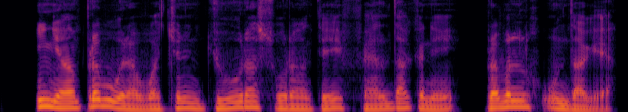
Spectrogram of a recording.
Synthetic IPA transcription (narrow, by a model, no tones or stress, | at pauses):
ɪjãːpɾɐbuɾaʋət͡ʃənd͡ʒoːɾasoːɾãːt̪epʰɛːld̪aːkəne | pɾɐbəlʊ̰̃ːnd̪a̰ːɡɪ̰ja̰ː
